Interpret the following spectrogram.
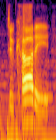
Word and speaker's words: Ducati: Dusati? Ducati. Ducati, quote, "The Fuda is a high-performance e-road, ready to go long E-road?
